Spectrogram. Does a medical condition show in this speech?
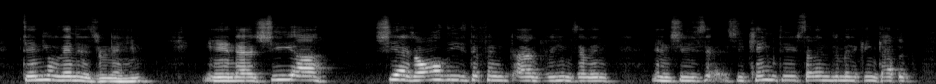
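Yes: cerebral palsy; speaks coherently.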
